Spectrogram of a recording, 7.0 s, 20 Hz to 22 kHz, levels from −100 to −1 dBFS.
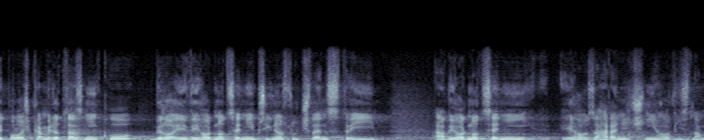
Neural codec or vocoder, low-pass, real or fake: vocoder, 44.1 kHz, 128 mel bands every 256 samples, BigVGAN v2; 14.4 kHz; fake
